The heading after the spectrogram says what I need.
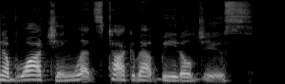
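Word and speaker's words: Betelgeuse: watching let's talk about Beetle Juice pronounced Beetle Juice Beetle Juice Beetle okay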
